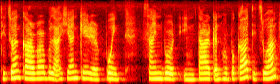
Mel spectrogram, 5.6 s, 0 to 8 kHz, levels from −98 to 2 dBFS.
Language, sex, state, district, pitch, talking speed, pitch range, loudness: Mizo, female, Mizoram, Aizawl, 200 Hz, 150 wpm, 190-210 Hz, -17 LUFS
